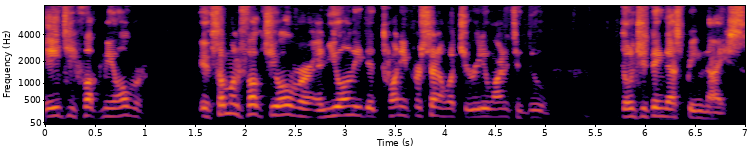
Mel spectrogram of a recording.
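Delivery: ordinary delivery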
